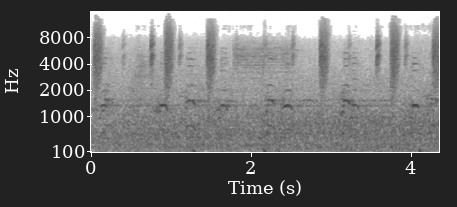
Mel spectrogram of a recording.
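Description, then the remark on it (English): Distant Canada geese honk loudly and repeatedly in a loose, overlapping chorus, their calls carrying over a steady wash of outdoor background noise with a few low thumps. “It sounds like there are some Canadian geese down there.”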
